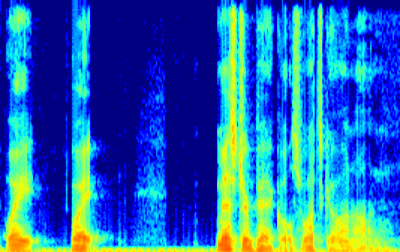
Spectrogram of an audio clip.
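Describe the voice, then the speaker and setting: A man's voice: low-pitched, lively intonation, takes it slowly, creaky, a little mellow, slightly rough, pitched below the performer's own voice, full character voice. A man voicing a weary, reluctant parish priest with a hesitant, dismissive manner in a story reading. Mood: weary deflecting.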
